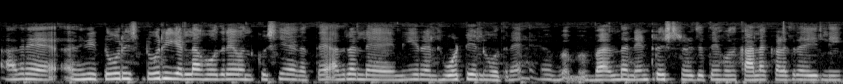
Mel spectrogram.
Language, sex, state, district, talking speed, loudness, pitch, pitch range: Kannada, female, Karnataka, Shimoga, 130 wpm, -18 LUFS, 225 Hz, 215-235 Hz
